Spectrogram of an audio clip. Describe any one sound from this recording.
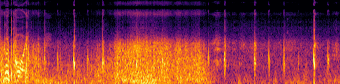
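A horse's hooves clop steadily on a hard path.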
